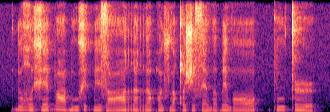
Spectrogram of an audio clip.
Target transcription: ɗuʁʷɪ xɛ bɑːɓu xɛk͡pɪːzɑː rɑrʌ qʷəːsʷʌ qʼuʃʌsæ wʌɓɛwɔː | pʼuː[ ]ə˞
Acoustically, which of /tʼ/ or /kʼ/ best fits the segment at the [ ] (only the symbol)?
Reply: tʼ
